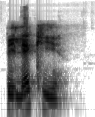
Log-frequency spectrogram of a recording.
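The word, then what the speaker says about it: Bielecki: Wie wird der wirklich ausgesprochen? – Bilecki.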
